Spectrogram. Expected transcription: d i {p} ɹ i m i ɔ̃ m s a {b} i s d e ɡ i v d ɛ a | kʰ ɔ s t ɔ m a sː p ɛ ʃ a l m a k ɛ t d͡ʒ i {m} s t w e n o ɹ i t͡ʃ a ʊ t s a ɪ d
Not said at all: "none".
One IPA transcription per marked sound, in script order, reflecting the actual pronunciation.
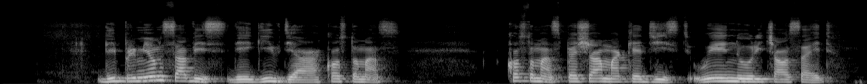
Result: p, v, none

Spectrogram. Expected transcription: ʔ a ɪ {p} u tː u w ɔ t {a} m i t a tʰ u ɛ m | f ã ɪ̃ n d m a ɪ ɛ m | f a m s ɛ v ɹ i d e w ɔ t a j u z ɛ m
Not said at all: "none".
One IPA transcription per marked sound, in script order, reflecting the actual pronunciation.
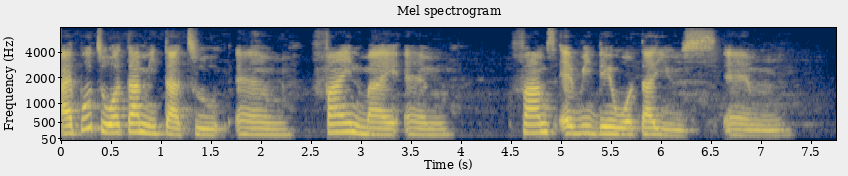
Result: p, a

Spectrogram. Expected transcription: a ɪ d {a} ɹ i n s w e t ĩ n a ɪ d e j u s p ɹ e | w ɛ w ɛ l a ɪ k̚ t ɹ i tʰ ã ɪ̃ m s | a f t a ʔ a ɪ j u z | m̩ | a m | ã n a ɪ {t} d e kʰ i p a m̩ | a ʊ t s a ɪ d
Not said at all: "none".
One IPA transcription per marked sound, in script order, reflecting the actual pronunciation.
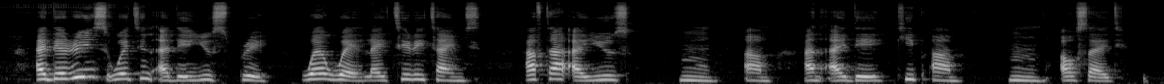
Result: e, none

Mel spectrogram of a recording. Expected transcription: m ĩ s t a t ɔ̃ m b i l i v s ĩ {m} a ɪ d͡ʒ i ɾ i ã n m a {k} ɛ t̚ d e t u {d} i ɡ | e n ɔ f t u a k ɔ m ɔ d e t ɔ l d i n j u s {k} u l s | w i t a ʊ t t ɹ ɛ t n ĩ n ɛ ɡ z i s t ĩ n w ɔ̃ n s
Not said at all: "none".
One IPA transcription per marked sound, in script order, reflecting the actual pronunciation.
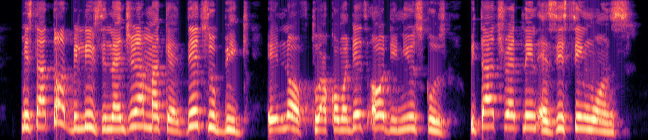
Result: n, k, b, k

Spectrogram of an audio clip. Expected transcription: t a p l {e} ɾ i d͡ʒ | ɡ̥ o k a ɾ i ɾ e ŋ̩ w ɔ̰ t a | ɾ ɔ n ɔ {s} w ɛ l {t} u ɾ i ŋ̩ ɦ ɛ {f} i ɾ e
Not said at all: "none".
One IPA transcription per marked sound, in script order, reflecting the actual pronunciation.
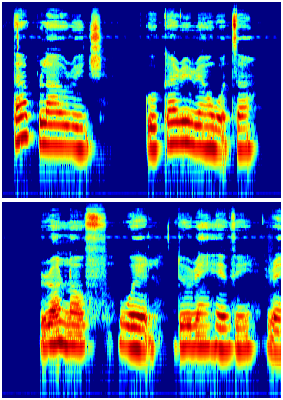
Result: a, f, d, v

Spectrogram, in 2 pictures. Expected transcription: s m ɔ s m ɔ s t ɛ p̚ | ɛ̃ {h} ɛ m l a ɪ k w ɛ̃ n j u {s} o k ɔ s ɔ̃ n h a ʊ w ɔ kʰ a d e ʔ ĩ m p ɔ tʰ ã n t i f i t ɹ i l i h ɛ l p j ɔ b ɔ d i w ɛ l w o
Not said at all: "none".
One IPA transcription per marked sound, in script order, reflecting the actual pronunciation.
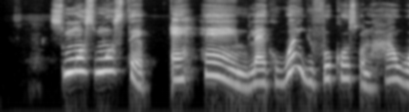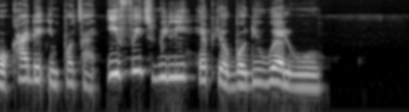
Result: h, f

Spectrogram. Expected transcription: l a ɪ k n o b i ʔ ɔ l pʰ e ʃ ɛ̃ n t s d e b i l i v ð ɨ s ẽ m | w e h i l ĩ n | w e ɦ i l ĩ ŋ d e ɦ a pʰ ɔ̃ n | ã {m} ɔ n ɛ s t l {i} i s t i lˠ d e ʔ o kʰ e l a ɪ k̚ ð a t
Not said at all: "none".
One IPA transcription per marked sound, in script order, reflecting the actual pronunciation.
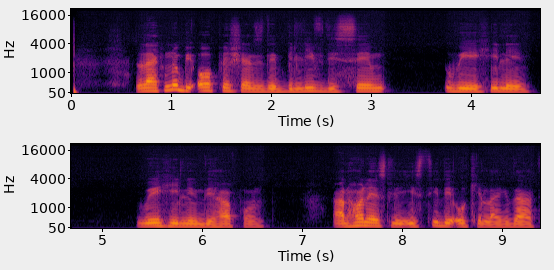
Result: n, i

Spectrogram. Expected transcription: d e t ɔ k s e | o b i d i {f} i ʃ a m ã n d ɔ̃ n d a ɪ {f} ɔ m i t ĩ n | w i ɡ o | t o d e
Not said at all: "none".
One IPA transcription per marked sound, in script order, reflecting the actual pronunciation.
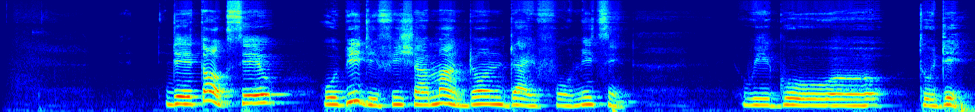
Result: f, f

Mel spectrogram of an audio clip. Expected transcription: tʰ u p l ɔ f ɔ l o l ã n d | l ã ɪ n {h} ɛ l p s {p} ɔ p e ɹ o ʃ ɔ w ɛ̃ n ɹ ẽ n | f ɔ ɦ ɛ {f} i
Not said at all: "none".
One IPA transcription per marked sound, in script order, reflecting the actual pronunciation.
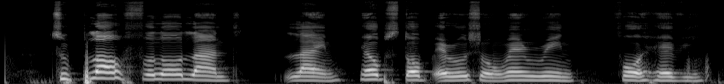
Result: h, t, v

